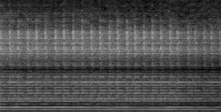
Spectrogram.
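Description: Tenor saxophone holding one long final note with an even, pulsing waver.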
